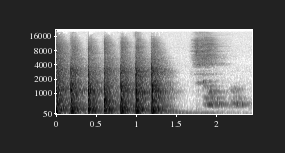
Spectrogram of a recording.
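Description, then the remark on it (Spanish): Six quick, evenly spaced knocks on a hard surface, loud, in a steady rapid rhythm, imitating a table slipping and falling to the floor below, followed by a faint, murmuring tail of background noise. “Se, resbala la mesa y se escucha abajo, güey, así.”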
